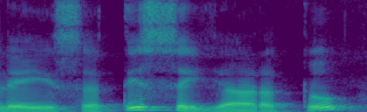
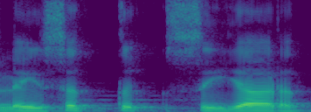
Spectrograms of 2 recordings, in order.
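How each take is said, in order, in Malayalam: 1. ആദ്യ വാക്ക് 'i' സ്വരത്തിലാണ് അവസാനിക്കുന്നത്. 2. ആദ്യ വാക്ക് വ്യഞ്ജനത്തിലാണ് അവസാനിക്കുന്നത്, സ്വരമില്ല. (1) "കസറാക്കും" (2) "സുക്കൂന് രണ്ടെണ്ണം ഒപ്പരം വന്നാൽ നമുക്ക് ഉച്ചരിക്കാൻ ബുദ്ധിമുട്ടായതുകൊണ്ട്"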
